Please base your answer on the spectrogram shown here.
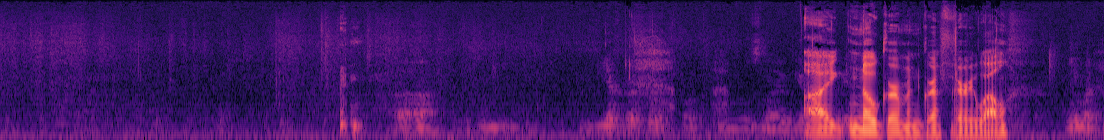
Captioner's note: through translator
